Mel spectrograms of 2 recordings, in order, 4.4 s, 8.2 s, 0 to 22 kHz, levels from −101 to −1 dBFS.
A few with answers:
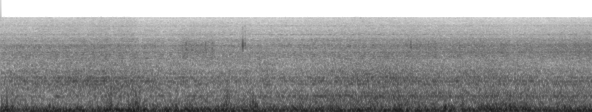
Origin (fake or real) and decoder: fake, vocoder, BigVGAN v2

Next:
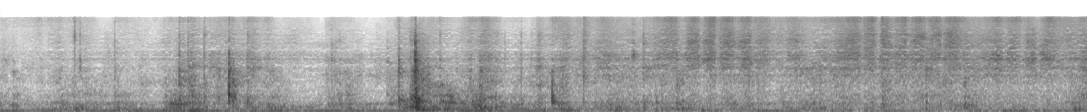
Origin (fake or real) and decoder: fake, codec, SNAC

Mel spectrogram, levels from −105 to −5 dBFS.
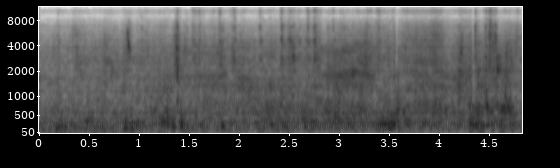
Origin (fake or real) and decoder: fake, vocoder, Vocos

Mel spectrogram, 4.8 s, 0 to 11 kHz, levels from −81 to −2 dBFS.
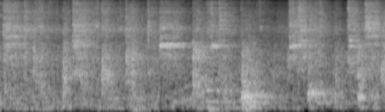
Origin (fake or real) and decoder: real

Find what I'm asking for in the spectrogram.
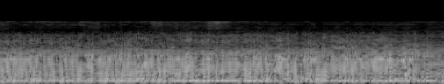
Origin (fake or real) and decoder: fake, vocoder, HiFi-GAN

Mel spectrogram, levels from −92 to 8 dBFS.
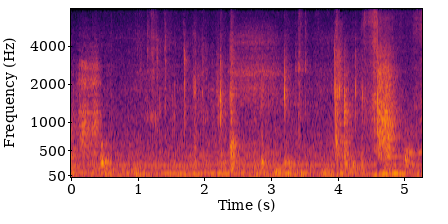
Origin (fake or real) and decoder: real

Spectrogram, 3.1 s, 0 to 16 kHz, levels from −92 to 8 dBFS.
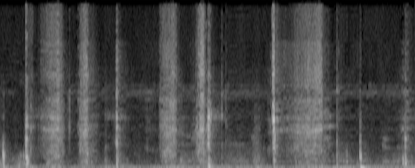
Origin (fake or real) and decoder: fake, autoencoder, DAC-VAE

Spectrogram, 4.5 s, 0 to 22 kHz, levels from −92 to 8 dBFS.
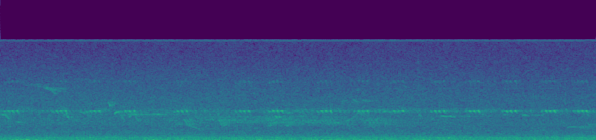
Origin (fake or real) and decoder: fake, vocoder, BigVGAN v2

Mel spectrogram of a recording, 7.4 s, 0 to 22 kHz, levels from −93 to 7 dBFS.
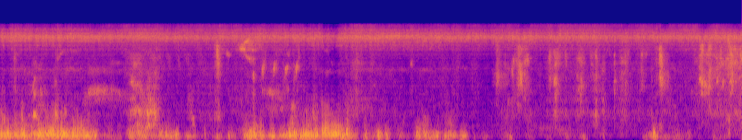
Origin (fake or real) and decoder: fake, vocoder, WaveNeXt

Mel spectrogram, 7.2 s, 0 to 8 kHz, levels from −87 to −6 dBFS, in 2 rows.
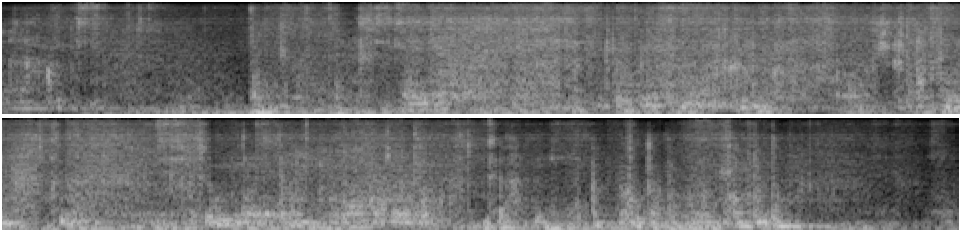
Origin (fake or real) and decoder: fake, codec, DAC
